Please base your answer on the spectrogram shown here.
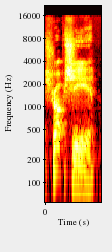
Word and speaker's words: Shropshire: The Shropshire blue that I made, or the Shropshire, whatever they want to call it, Shropshire, that's how you say it, blue that I made was very strong.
